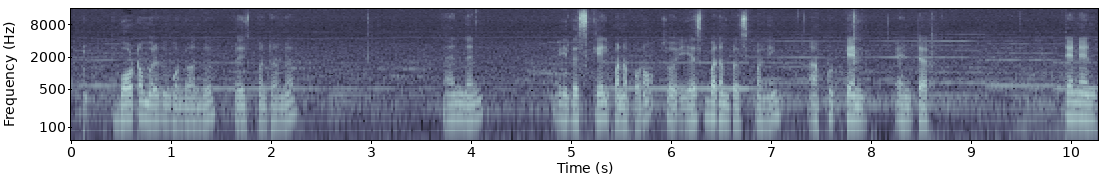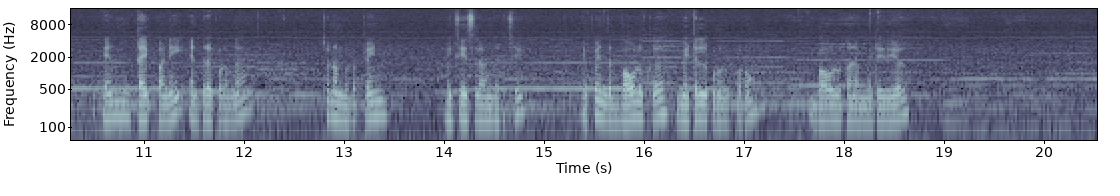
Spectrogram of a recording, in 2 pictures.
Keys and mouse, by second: 6.1 s, 9.6-12.3 middle drag, 12.3 click, 12.4-13.5 middle drag, 15.6-17.7 middle drag, 17.7-20.2 drag.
